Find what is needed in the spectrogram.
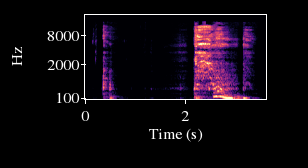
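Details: Two harsh, deep coughs separated by a quieter throat-clearing sound, low, rough and chesty, with a hot chest and throat on a cold day; chesty cough.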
